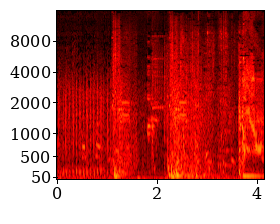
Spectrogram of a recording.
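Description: In-game airstrike explosions and gunfire sound as heavy booms and crackling shots in several loud bursts, with players talking over the top.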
